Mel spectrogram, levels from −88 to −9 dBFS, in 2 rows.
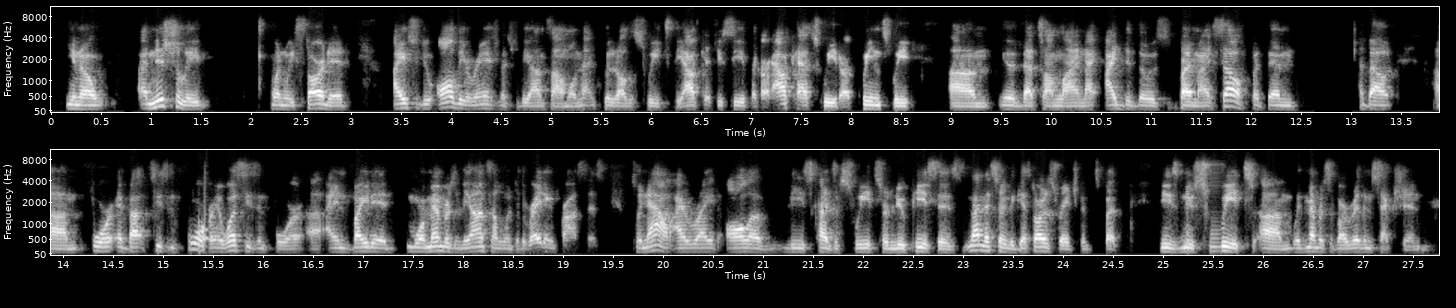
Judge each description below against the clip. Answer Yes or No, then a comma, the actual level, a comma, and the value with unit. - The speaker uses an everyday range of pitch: Yes, average, 3.3 semitones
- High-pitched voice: No, low, 110 Hz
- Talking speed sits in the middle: No, fast, 210 wpm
